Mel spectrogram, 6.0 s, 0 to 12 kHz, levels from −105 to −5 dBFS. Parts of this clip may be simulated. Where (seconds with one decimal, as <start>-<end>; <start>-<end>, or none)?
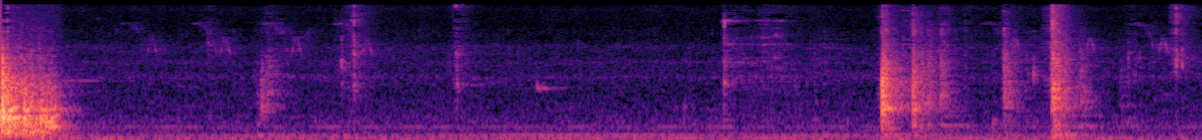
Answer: none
